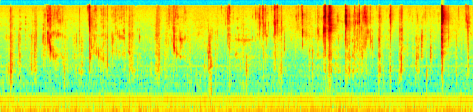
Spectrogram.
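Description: Close-miked chewing and biting of shell-on grilled shrimp, with irregular crisp clicks and crunches and wet mouth sounds.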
